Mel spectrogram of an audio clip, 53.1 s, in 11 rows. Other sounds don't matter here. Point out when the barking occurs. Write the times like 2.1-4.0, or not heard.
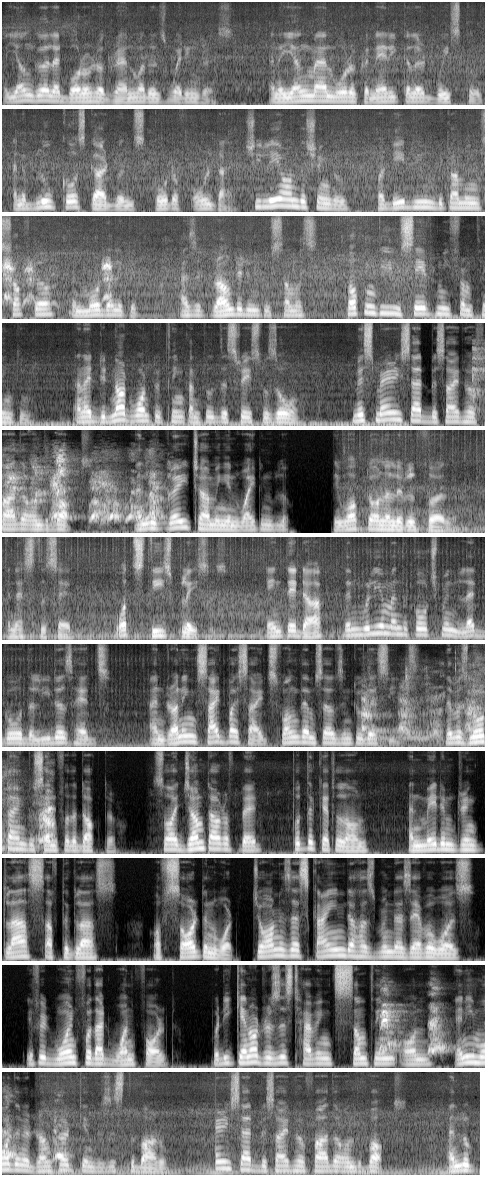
9.7-10.9, 19.1-21.1, 32.5-34.4, 47.2-49.0.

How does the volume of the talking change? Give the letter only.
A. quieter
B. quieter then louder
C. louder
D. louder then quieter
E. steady
E.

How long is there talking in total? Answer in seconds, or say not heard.
53 s.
